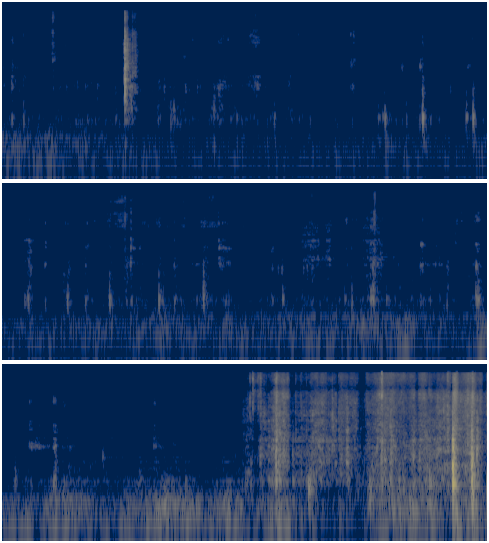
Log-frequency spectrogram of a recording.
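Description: A person chewing a bite of chicken habanero sandwich close to the microphone. There is a sharp click about a second in, then soft wet mouth clicks about twice a second. Louder crunching and rustling builds near the end.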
